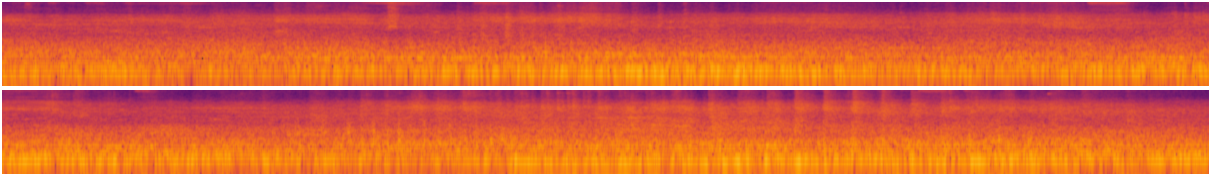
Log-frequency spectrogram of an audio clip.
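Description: Double-stack intermodal container train rolling past close by, with a steady rumble of steel wheels on rail and runs of clicking from wheels passing over rail joints, especially near the end. Wheel squeal from the curve comes and goes throughout.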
